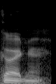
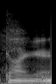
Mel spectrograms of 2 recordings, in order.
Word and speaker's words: Garner: loose cigarettes who eric gardner eric gardner garner gardner everyone pronounces it wrong it's garner the the cop who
